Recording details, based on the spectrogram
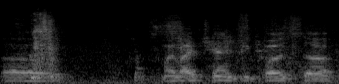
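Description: A man in his eighties from Czechoslovakia, speaking slowly with many pauses in a recorded oral history interview in a classroom. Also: deep voice, little pitch movement. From Carpathian Ruthenia, then Czechoslovakia. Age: older; 80s. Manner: slow and halting, many "uh" fillers. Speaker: interviewee, Holocaust survivor. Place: small classroom, indoors. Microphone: far camera. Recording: roomy echo, distant mic, faint hiss.

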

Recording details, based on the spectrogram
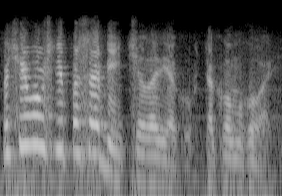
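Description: An actor playing a hearty, boastful Cossack traveler in an old cartoon, with a teasing, folksy, exclamatory delivery. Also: male voice, on the high side, huge pitch swings, fast, bright, forceful tone, a little hiss or hum, full character voice. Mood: hearty bravado. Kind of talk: 1940s animated film voice acting. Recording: muffled 1940s film soundtrack.

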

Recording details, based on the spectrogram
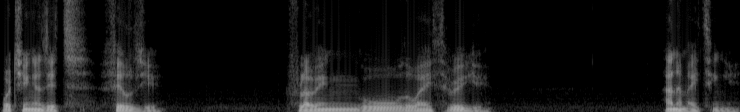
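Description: Guy doing a sleep meditation, really deep mellow voice, soothing short phrases with pauses, dry close sound. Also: smooth, dry recording. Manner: soothing, unhurried, pausing between short phrases. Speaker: meditation guide.

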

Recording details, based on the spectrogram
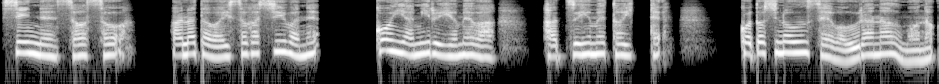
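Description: Woman as an aloof, slightly high-voiced nightmare fairy. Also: moderate pace, a little mellow, no echo, clean studio sound, lightly acted. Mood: cool. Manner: composed, aloof, reserved. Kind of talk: Japanese anime-style game voice acting.

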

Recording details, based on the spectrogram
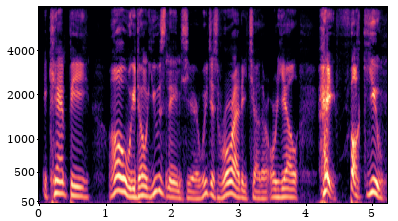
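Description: A man voicing a proud, gruff tsundere dragon warrior in an audio roleplay, brusque and defensive with grudging sighs. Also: medium pitch, very animated, normal speed, no room sound, studio quality. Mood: indignant, defensive.

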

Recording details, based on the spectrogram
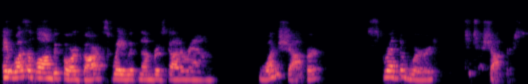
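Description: A woman reading a children's picture book aloud in an expressive, playful and deliberate way. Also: lowish voice. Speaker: storybook reader. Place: indoor room at home. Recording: echoey room, dull lo-fi sound.

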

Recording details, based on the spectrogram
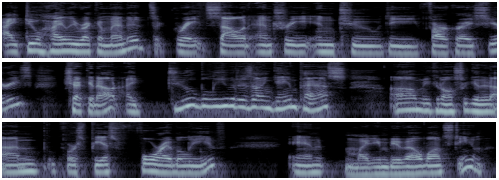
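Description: A man's voice: mid-range voice, normal speed, fairly bright tone. A man hosting a podcast, giving comedic, opinionated commentary in a sarcastic way with emphatic asides. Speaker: podcast host.

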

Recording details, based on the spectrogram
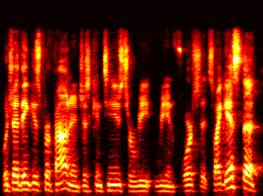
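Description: A middle-aged man hosting a conversational podcast interview over video call, speaking haltingly and rephrasing as he goes. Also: mid-range voice, fairly bright tone, slightly rough. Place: small furnished room at home or office, on a video call.

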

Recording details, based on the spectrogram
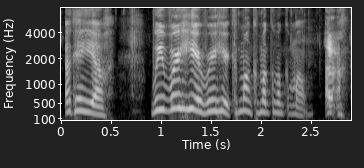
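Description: A woman improvising a comic online game roleplay, bossy and excitable, talking in slang. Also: high voice, racing. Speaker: roleplay video player.

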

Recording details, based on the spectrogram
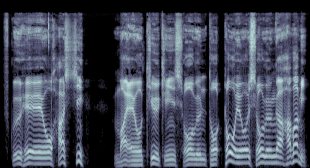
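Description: A man's voice: mid-range voice, dry recording, studio quality. Man putting on a confident ancient war strategist, eager, storybook reading. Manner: animated, proposing and commanding. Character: bold male military strategist laying out an ambush.

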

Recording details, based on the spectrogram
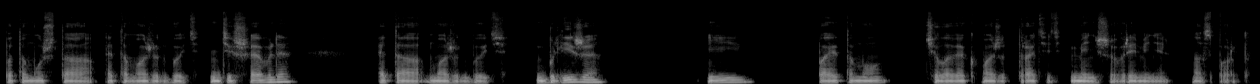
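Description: A young man speaking in a measured, careful way, as a guest in a slow conversation for language learners. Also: very deep voice, fairly even intonation, darkish tone. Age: young adult. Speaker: interview guest. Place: indoor room at home, video call. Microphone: video call, wearing headphones.

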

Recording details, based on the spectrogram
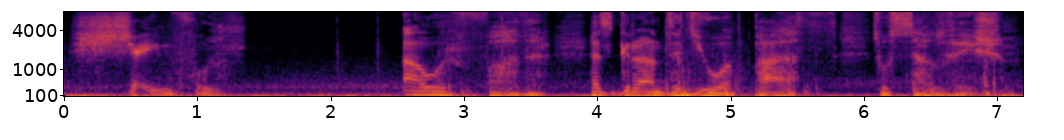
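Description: A man playing a stern holy preacher who denounces sinners in a slow, accusatory sermon, acted for a video game cutscene. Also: low voice, very animated, exaggerated voice. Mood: condemning. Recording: music behind the voice.

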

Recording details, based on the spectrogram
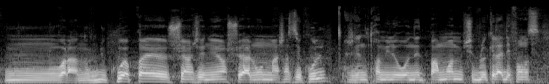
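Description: A man in his thirties from the Paris suburbs, telling his life story in a relaxed, slangy interview full of fillers, seated in a lounge. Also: on the low side, quick pace, a little hiss or hum. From France, Paris suburbs. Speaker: guest entrepreneur. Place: hotel lounge indoors, seated on sofa.

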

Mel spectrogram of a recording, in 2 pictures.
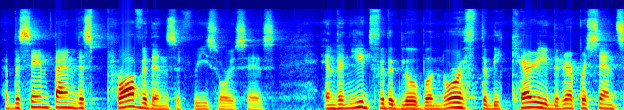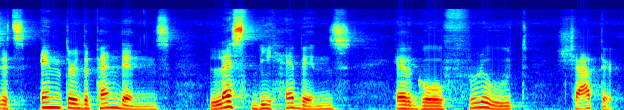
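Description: A man's voice: medium pitch, darkish tone. Young guy from the philippines explaining his painting, earnest and formal, sitting out on a patio. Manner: measured, earnest, formal wording. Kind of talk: reflective artist talk. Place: covered patio by a garden, outdoors.

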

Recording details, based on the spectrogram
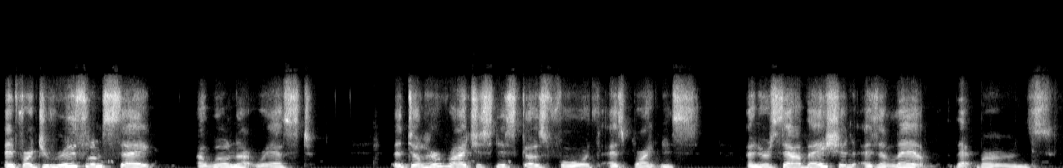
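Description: An older woman reciting scripture and prayer in a solemn, measured way over a video call from home. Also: medium pitch. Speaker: prayer group member. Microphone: video call device mic.

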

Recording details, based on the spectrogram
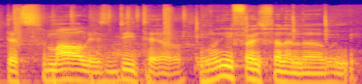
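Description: A man's voice: deep voice, measured pace, dark tone, soft background music. A young man, teasing his partner and laughing often during a casual couple's quiz game in a studio. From Louisiana, USA. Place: indoor pink-walled studio, seated.

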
